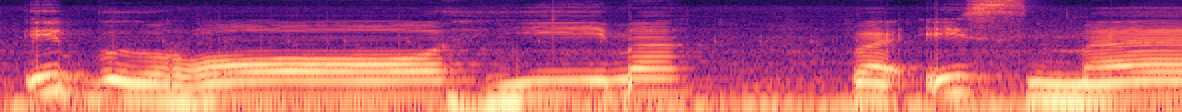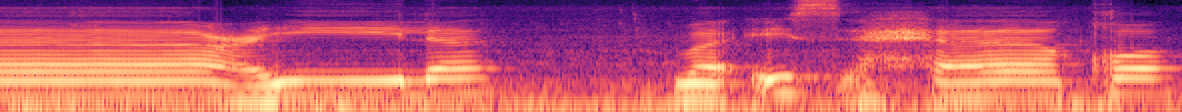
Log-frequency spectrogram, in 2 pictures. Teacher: با پہ کلکلا ہو رہا ہے، با ساکن ہے تو با کے اوپر کلکلا ہوگا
